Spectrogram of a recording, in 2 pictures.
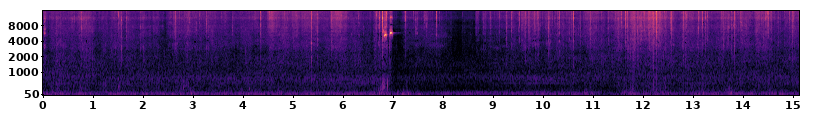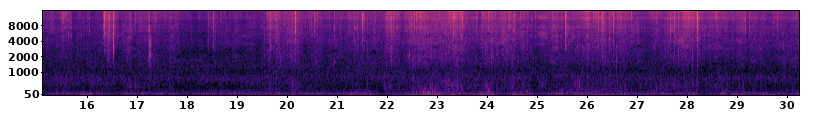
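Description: Footsteps and rustling through long, rough grass, with scattered crackles of brushed stems over a steady low rumble. About seven seconds in, a short, sharp, rising high-pitched squeak stands out as the loudest sound.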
